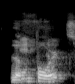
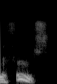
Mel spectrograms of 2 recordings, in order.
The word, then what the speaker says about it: Lafourche: It looks like Bayou Lafourche or Right. LaForge or something. Right. Exactly. So I asked my dad, I was real young, and I said, Dad, how do you pronounce that? He said, that's Bayou Lafourche.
